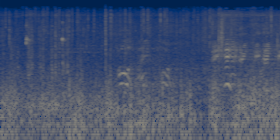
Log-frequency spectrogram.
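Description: Futsal players' footsteps and ball touches on a rain-wet court, heard as scattered short clicks and knocks over a steady low rumble, with brief shouts from players about two seconds in and again just after three seconds.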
